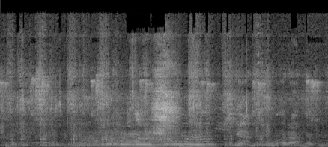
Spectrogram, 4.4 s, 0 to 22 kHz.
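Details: Cholistani Jersey cross cow offered for sale in Pakistan on March 12, 2025, giving a low, steady, drawn-out moo lasting about a second, with people talking nearby and general farmyard background noise.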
